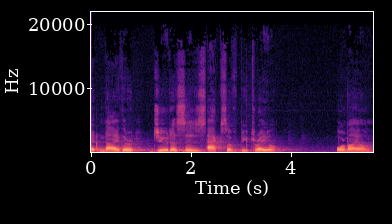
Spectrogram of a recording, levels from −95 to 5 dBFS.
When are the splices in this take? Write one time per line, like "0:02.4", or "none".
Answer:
0:02.3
